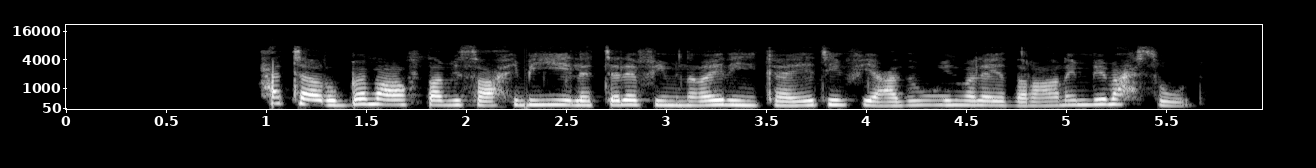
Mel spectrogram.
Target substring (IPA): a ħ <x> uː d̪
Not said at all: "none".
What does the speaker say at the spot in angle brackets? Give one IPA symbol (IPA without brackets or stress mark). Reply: s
